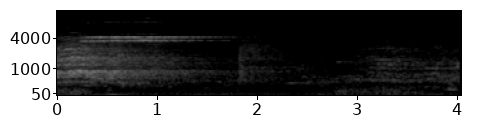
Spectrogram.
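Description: Referee's whistle in a handball hall: one steady high blast lasting about a second and a half, over faint arena noise.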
